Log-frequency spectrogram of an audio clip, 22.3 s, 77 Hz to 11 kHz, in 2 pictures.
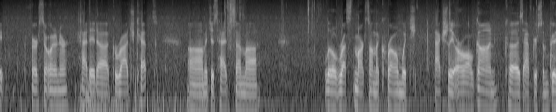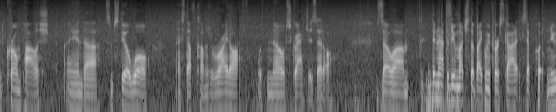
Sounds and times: Speech: 0.0s - 3.2s, 3.8s - 5.8s, 6.5s - 17.8s, 18.7s - 22.2s.

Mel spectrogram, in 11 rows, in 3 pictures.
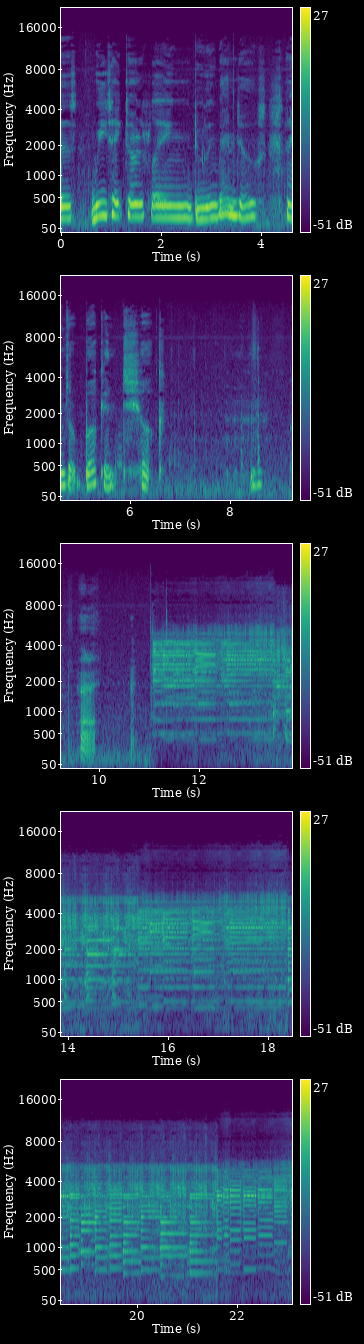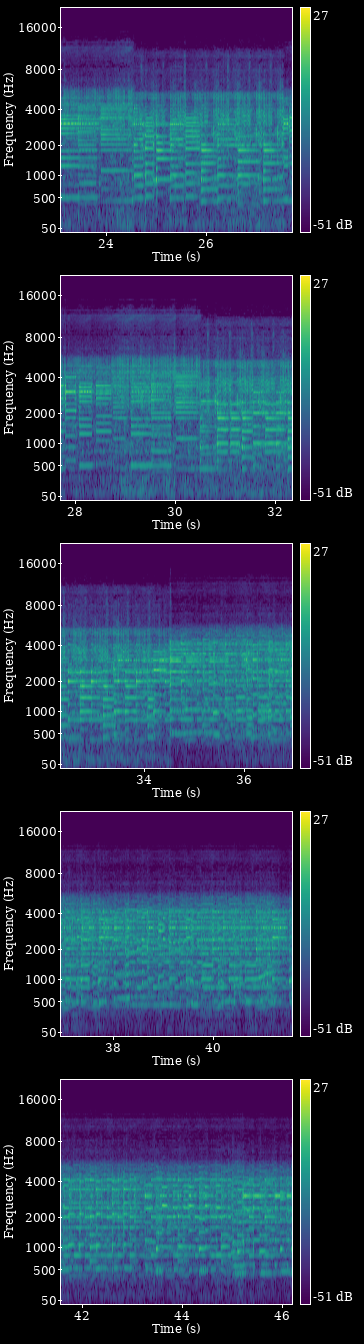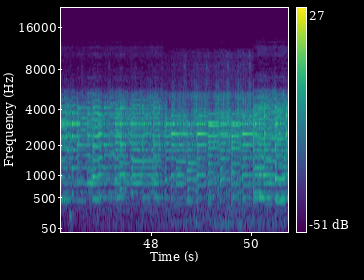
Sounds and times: Music: 11.0s - 50.7s.

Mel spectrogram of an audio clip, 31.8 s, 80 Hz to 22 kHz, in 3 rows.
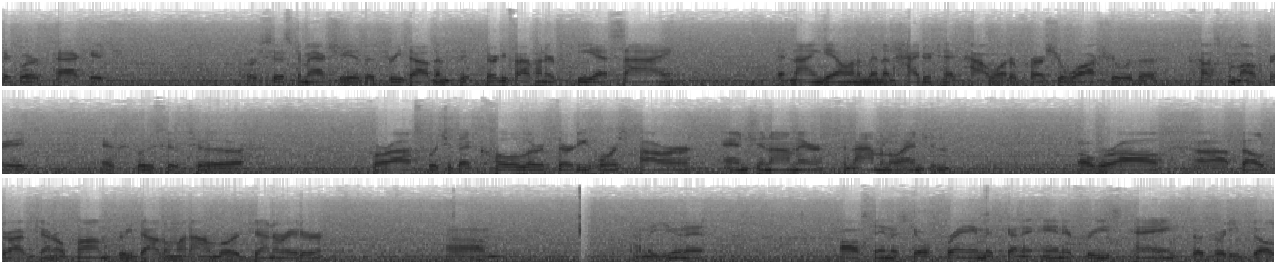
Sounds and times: Speech: 0.0s - 1.0s, 2.0s - 5.7s, 6.4s - 12.8s, 13.6s - 18.6s, 19.6s - 24.0s, 24.9s - 25.4s, 26.4s - 27.2s, 28.2s - 31.8s.

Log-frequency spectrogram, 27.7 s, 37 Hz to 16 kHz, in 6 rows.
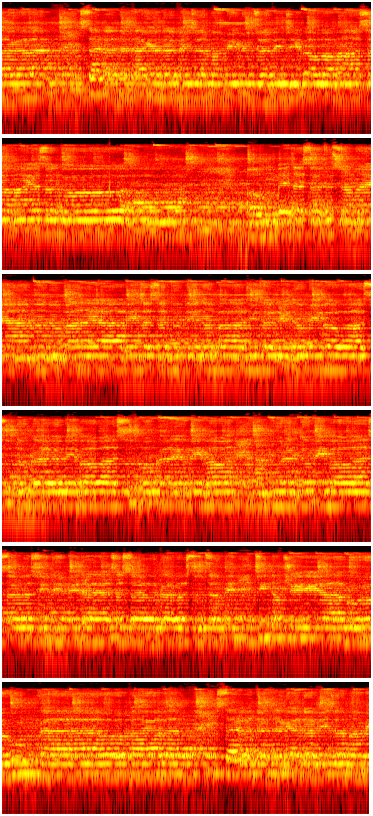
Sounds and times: Mantra: 0.0s - 27.6s.

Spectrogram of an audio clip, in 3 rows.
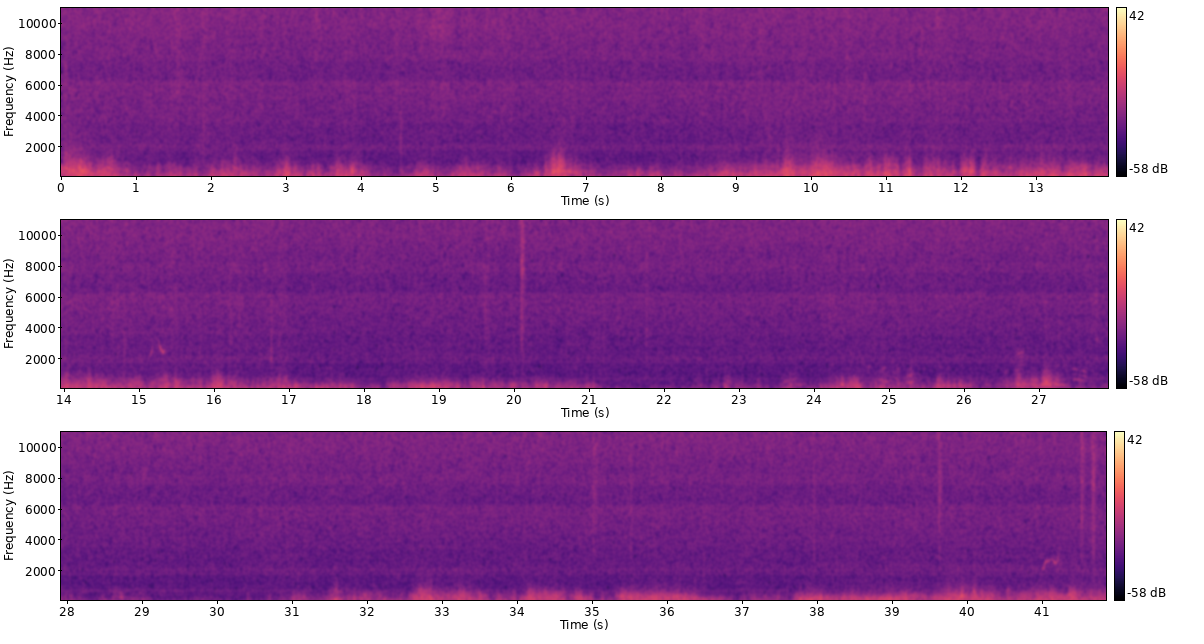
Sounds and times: Outside, rural or natural: 0.0s - 41.8s
Speech: 24.6s - 25.4s, 26.4s - 29.2s
Domestic animals, pets: 24.7s - 25.5s.

